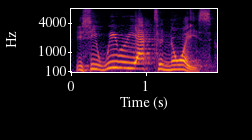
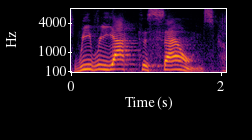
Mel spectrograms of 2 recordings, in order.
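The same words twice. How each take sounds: First: Said in the usual way. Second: Slow. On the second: Shown as a demonstration. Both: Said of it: "voice fluctuation".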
